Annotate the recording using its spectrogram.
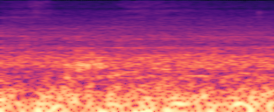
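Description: Low, steady rumble of wind on the microphone.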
